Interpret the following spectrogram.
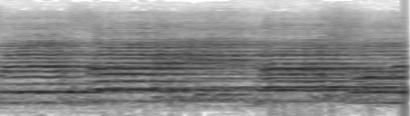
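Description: Children's folk vocal ensemble of girls singing a Russian folk song a cappella, several voices together holding long notes, with the melody shifting pitch twice.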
